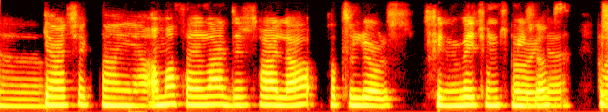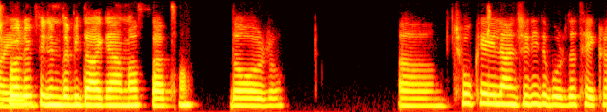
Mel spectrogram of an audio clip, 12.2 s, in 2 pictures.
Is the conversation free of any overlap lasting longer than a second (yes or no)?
no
